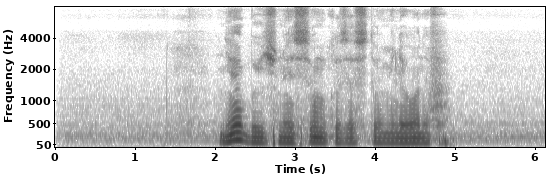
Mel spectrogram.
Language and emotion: Russian, sad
